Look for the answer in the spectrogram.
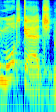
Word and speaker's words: mortgage: And talented Jess Fo, who yesterday said, "Hey, why don't we pronounce the T in mortgage?" And I said, "I think about this all the time. And I always want to say mortgage.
